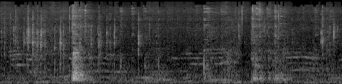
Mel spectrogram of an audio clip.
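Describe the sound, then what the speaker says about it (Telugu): Mustard seeds hit hot oil and crackle in a close, busy sizzle, with a few sharp pops and a metallic clink of a spoon against the pan. "కొంచెం ఆవాలు వేస్తున్నా."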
